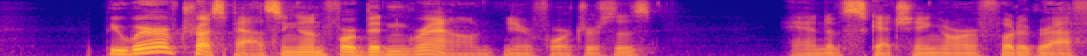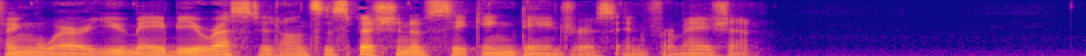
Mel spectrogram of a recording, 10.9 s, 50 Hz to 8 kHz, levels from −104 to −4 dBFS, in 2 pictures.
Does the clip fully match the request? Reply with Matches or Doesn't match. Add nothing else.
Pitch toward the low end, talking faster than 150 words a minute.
Doesn't match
